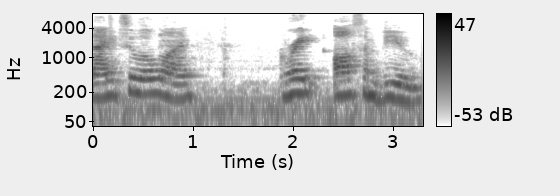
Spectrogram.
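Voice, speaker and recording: Fairly low-pitched female speech amid noticeable background noise. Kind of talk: casual cabin tour review to camera.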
